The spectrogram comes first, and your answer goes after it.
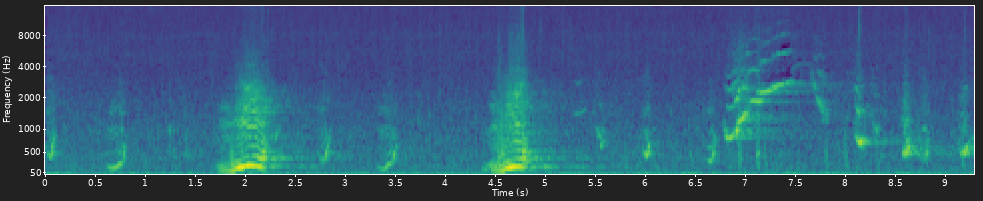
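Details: Underwater song of wild humpback whales from the Capitol Records ST-620 recording: two loud, low groaning units about three seconds apart, each with a rising upsweep, followed by softer chirping, squeaky upward notes and scattered short grunts.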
